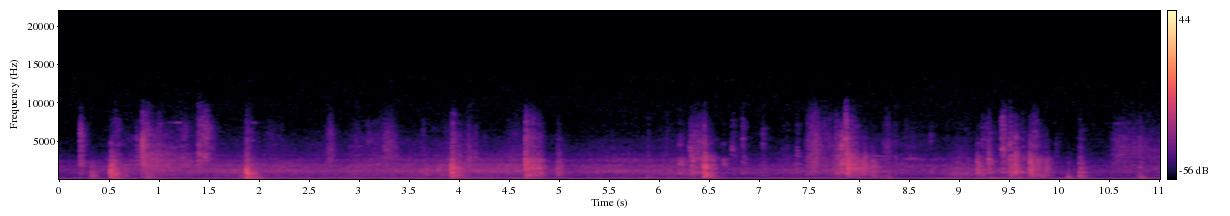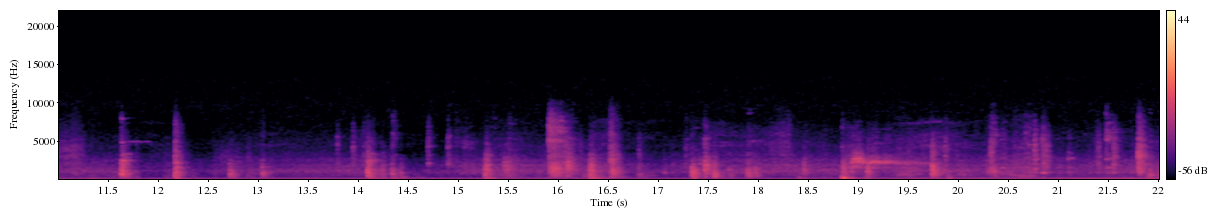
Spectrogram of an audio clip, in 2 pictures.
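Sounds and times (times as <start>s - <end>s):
hand tools clicking and scraping: 17.3s - 22.0s.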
